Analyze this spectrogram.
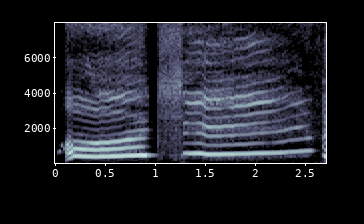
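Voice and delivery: very high delighted squeal; excited squeal. Retold or imitated. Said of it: "Clawhauser then says".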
